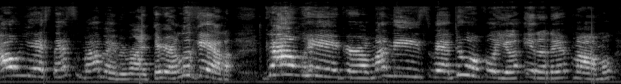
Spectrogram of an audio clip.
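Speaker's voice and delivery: loud hype-mom encouragement; proud cheering. Retold or imitated. Internet mama cheering her girl on the runway. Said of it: "yelling at it".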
